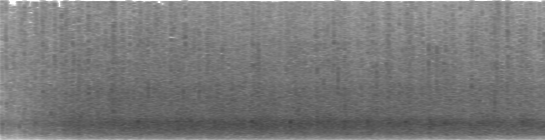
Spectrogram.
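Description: A large seated audience applauding steadily, swelling in at the start and beginning to fade near the end.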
